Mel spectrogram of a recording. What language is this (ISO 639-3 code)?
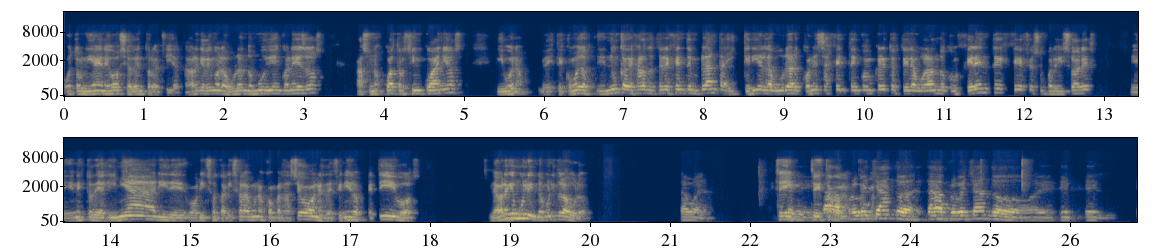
spa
